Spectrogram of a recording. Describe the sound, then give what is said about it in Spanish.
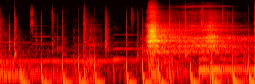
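A deep inhale, a long airy breath drawn in midway through, rising above a soft, evenly pulsing low beat that continues throughout. “Inhala profundo.”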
